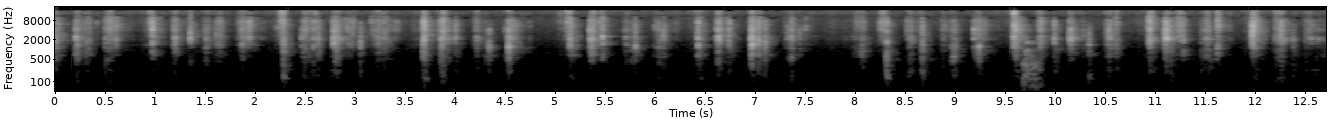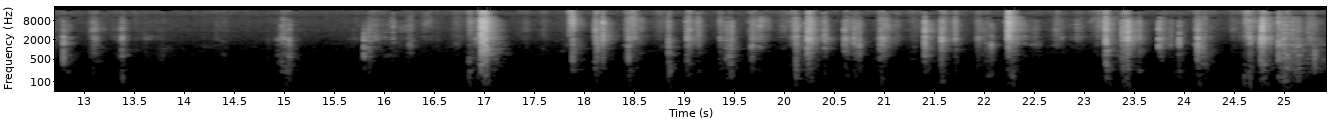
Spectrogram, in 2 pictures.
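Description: Tarot cards are shuffled by hand in repeated bursts of soft riffling and sharp clicks, close and fairly quiet, with short pauses between rounds and no voice.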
